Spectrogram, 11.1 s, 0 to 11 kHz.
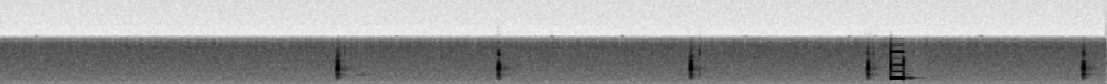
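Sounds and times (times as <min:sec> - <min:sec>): electronic beep: 0:08.9 - 0:09.2
touchscreen tap clicks: 0:09.0 - 0:09.2.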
